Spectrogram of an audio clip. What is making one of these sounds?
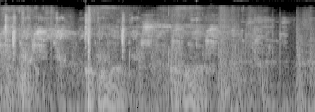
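Sword blows thud against creatures in a video game.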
